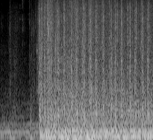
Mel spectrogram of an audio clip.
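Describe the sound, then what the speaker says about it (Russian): A sudden, dense burst of rapid automatic gunfire from the battle royale game PUBG erupts after a brief quiet moment and continues as loud, evenly spaced shots. "По мне стреляют?"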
